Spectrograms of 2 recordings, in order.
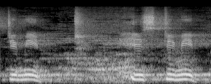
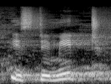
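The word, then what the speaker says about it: estimate: তো যখন এটা নাউন হিসাবে ব্যবহার হবে তখন এটার উচ্চারণ হবে ইস্টিমেট যখন নাউন হিসাবে ব্যবহার। যখন ভার্ব হিসাবে ব্যবহার তখন ইস্টিমেট নাউন, ইস্টিমেট ভার্ব।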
